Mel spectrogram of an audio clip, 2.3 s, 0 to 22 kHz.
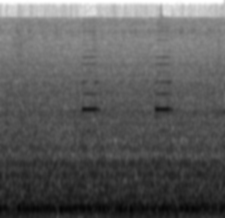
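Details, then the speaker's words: GTX 1080 Founders Edition graphics card, no shorts found but low memory-rail resistance (0.7 MΩ): motherboard gives short high beeps about every 0.7 seconds, the six-beep code meaning the card is not detected. "You see, it's beeping 6 times to indicate that the card is not being detected by the motherboard."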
